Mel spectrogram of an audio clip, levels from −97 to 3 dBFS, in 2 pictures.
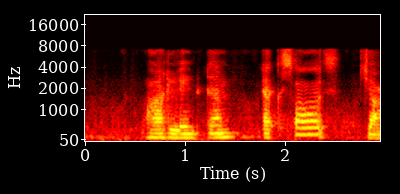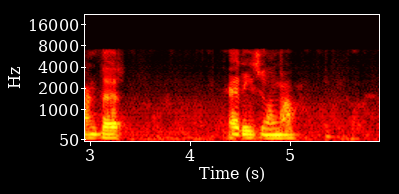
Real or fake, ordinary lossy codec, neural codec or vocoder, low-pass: fake; MP3, 64 kbps; codec, 16 kHz, 2 kbps, FreqCodec, smaller model; 7.2 kHz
